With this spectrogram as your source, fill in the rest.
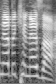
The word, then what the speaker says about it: Nebuchadnezzar: his name is King Nebuchadnezzar and I don't get how parents named their kids in the Bible I don't pretend to know why he has NE five syllables feels like too many syllables does it not does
